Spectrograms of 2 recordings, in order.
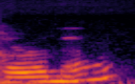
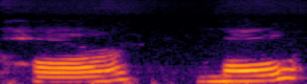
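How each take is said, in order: First: It is said with the usual local pronunciation. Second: It is said with a northern pronunciation. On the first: This is how the speaker's own region says it. "instead of" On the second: This is how people up north say it. "Just like they say caramel"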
